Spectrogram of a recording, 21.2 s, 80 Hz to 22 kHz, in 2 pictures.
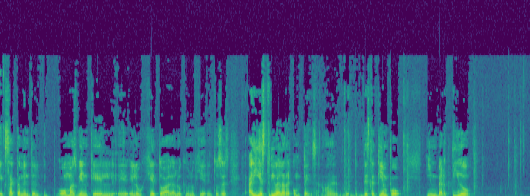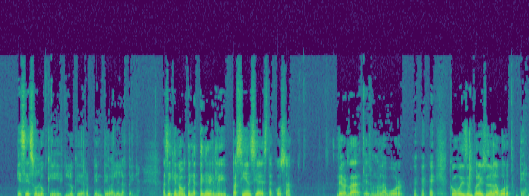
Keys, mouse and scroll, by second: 1.3 click, 1.7-5.3 drag, 5.5-5.9 scroll down 1, 6.1-7.2 drag, 7.3 scroll up 1, 8.1 KP_3, 9.3 KP_1, 10.9 shift+middle click, 11.7-12.1 shift+scroll up 3, 12.8 click, 13.1-14.5 middle drag, 14.9 middle click, 15.6 click, 17.9 click, 19.1 KP_1, 20.6-20.9 scroll up 2.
